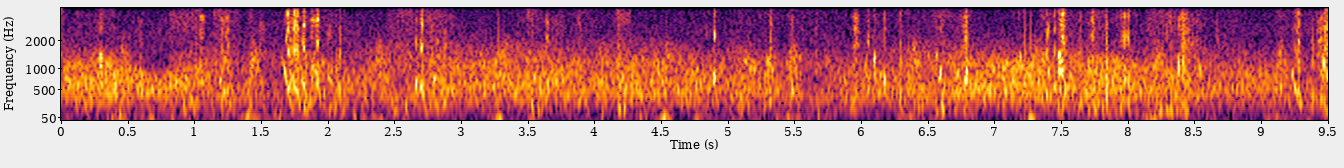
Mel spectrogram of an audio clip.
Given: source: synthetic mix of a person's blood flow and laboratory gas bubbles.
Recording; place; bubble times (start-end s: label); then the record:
Doppler ultrasound of blood flow; subclavian vein
0.00-0.39 s: bubbles
0.56-0.69 s: bubbles
0.80-1.32 s: bubbles
1.36-1.55 s: bubbles
1.62-2.18 s: bubbles
2.42-2.96 s: bubbles
3.40-3.83 s: bubbles
3.86-3.99 s: bubbles
4.12-4.27 s: bubbles
4.87-4.93 s: bubbles
5.04-5.38 s: bubbles
5.42-5.55 s: bubbles
5.64-5.68 s: bubbles
5.88-6.21 s: bubbles
6.25-6.83 s: bubbles
7.16-7.22 s: bubbles
7.33-8.10 s: bubbles
8.12-8.58 s: bubbles
8.74-8.87 s: bubbles
9.10-9.51 s: bubbles
From the record:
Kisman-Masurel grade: 343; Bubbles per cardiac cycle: rolling drumbeat, 9 or more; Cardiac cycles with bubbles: 100%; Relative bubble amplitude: loud (0.450 to 0.775); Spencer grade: 3 (all of the cardiac periods contain showers or single bubble signals, but not dominating or overriding the cardiac motion signals); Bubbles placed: anywhere in the cardiac cycle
